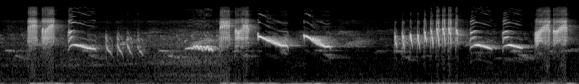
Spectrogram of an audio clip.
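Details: Lively chirping of olive-winged bulbuls: harsh bursts, sweeping falling whistles and a quick even rattle, the birds calling back and forth close by.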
